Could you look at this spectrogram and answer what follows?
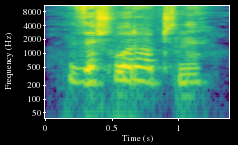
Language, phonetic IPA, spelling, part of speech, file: Polish, [ˌzɛʃwɔˈrɔt͡ʃnɨ], zeszłoroczny, adjective, Pl-zeszłoroczny.ogg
